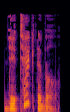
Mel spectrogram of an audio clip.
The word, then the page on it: detectible: British English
